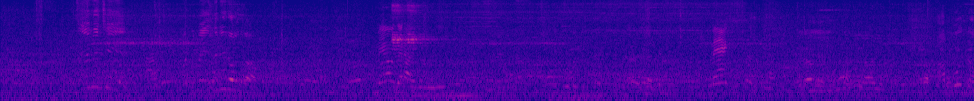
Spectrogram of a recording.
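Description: A crowd of men chatter and call out outdoors.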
